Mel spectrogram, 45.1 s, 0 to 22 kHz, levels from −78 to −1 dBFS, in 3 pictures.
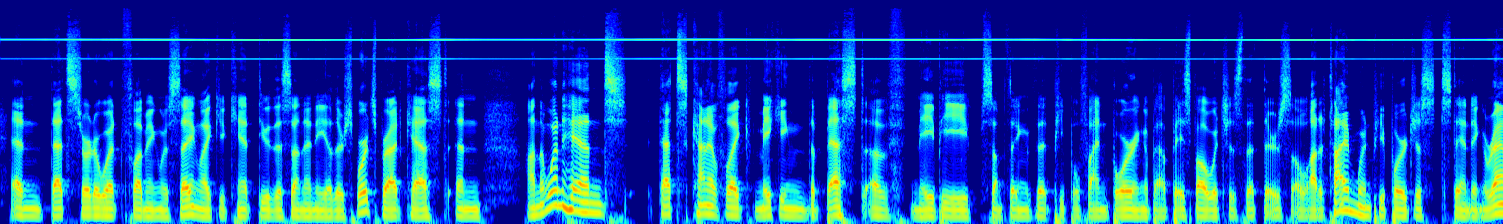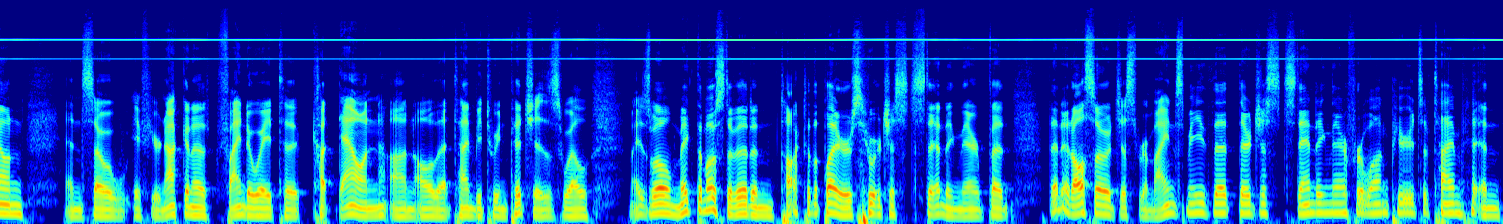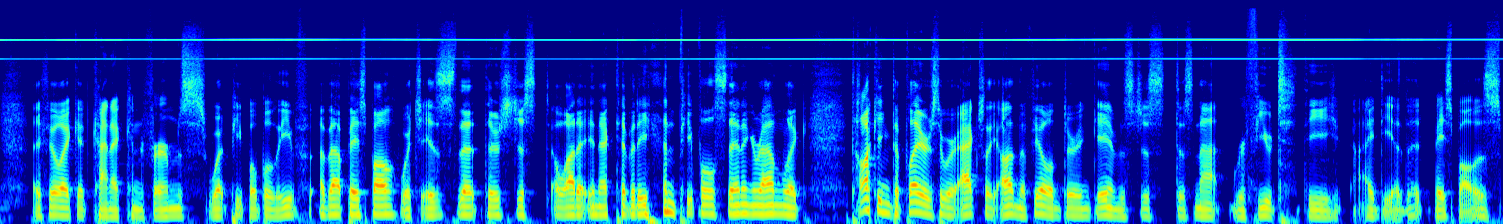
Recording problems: high-pitched whine; loud; throughout; 11.5 kHz, 10 dB below the speech

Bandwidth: 19 kHz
